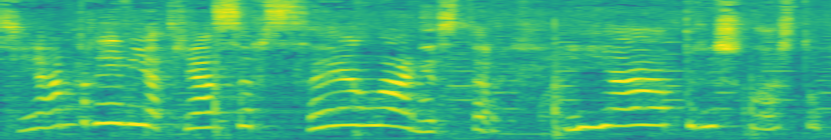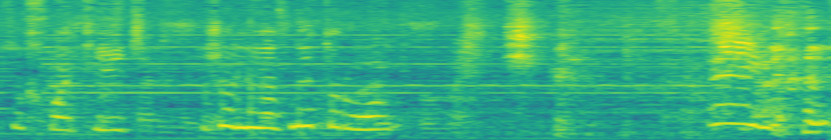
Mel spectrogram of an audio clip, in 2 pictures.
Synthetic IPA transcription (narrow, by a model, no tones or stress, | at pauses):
fsʲe̞mpɾʲɪvʲe̞t̪jasɨrsɛlˠanʲɪst̪ər | ijapɾʲɪʂlˠaʂt̪o̞bzəxvɐtʲitʲ | ʐɨlʲe̞znɨjt̪ɾon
